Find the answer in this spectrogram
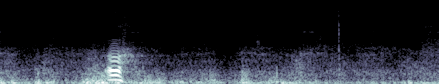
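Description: Wind buffeting the microphone, a steady low rumble, with a short 'uh' from a man about a second in.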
